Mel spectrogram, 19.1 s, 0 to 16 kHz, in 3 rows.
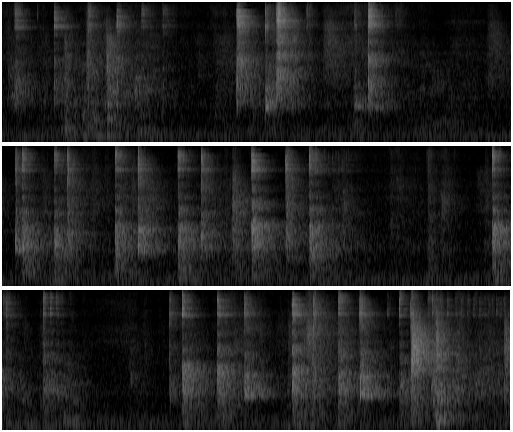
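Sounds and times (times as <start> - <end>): table tennis ball knocking: 6.5 - 10.6, 12.4 - 13.5, 14.8 - 19.0.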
